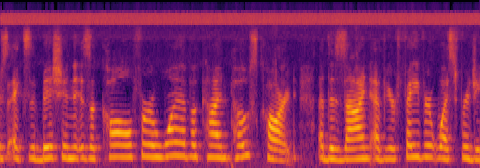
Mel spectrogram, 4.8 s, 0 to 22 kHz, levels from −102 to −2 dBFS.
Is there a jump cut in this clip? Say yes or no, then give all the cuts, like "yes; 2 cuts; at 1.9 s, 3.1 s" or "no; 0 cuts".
no; 0 cuts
